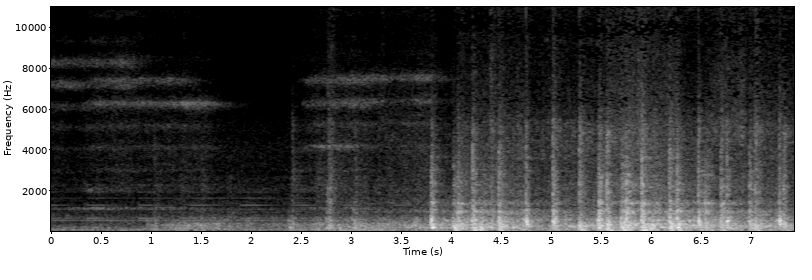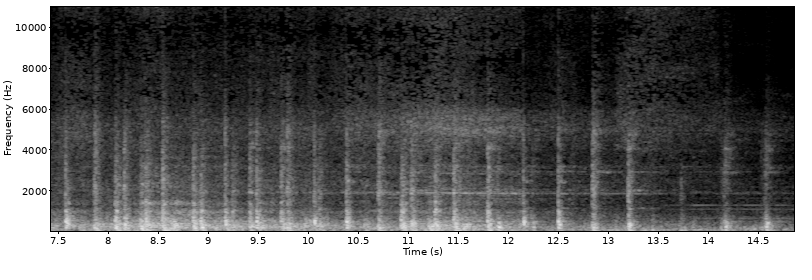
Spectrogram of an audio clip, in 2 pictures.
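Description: Izu Kyuko 8000 series electric train (ex-Tokyu 8000) passing close by. A rumble builds over the first few seconds, then gives way to rapid clicking of wheels over rail joints as the cars go past, before it fades near the end.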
